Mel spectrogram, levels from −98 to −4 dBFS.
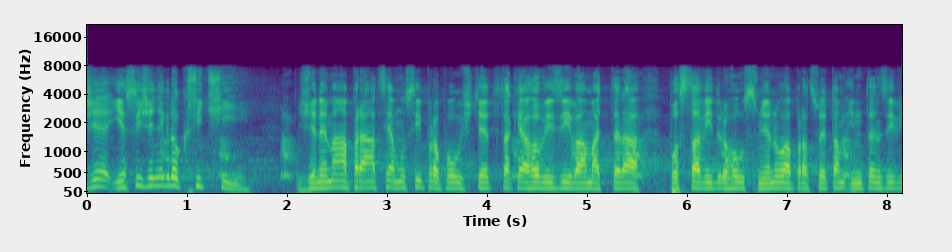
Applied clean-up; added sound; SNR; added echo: none; Bark; 18 dB; none.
